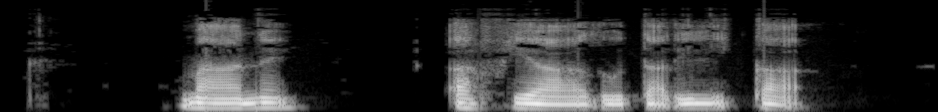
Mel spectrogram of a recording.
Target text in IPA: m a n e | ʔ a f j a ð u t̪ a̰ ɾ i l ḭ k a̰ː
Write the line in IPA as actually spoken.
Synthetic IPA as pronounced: m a n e | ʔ a f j a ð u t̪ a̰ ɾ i l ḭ k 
